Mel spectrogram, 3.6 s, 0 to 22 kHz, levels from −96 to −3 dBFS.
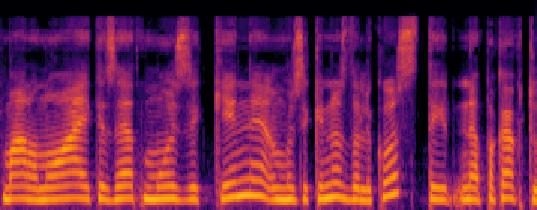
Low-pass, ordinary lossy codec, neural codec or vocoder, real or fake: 14.4 kHz; Opus, 24 kbps; none; real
